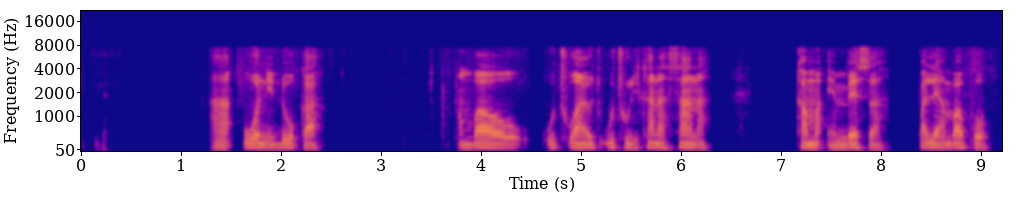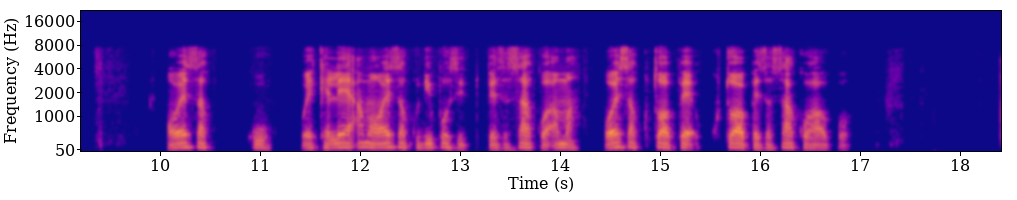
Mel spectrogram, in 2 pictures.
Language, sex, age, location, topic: Swahili, male, 18-24, Nakuru, finance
